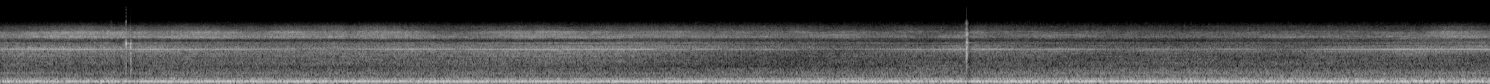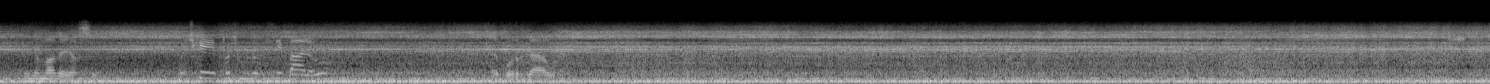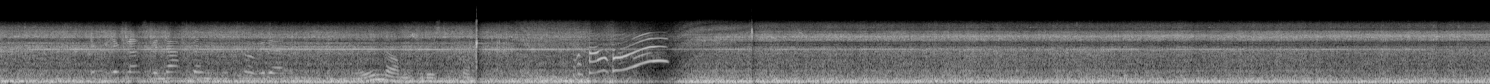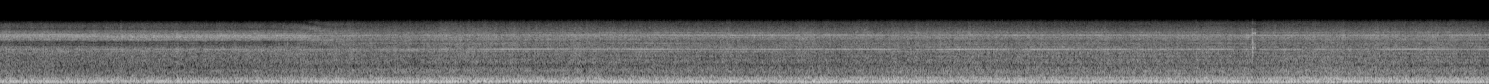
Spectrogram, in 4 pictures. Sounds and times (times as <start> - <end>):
Outside, rural or natural: 0.0 - 59.5
Vehicle: 13.8 - 51.9.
